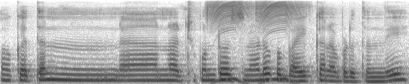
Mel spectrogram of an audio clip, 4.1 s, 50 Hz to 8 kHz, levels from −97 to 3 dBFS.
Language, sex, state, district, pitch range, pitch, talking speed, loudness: Telugu, female, Andhra Pradesh, Srikakulam, 180-195 Hz, 185 Hz, 90 wpm, -26 LUFS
